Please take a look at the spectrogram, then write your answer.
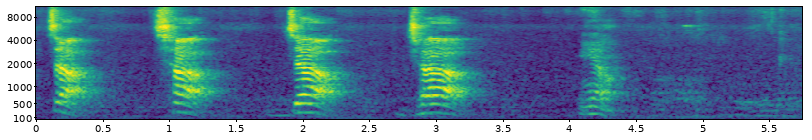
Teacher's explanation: तालु के पास मसूड़े से, देखिए जब उच्चारण करेंगे हम तो मसूड़े के हमारी जीभ जाके टच होती है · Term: च वर्ग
